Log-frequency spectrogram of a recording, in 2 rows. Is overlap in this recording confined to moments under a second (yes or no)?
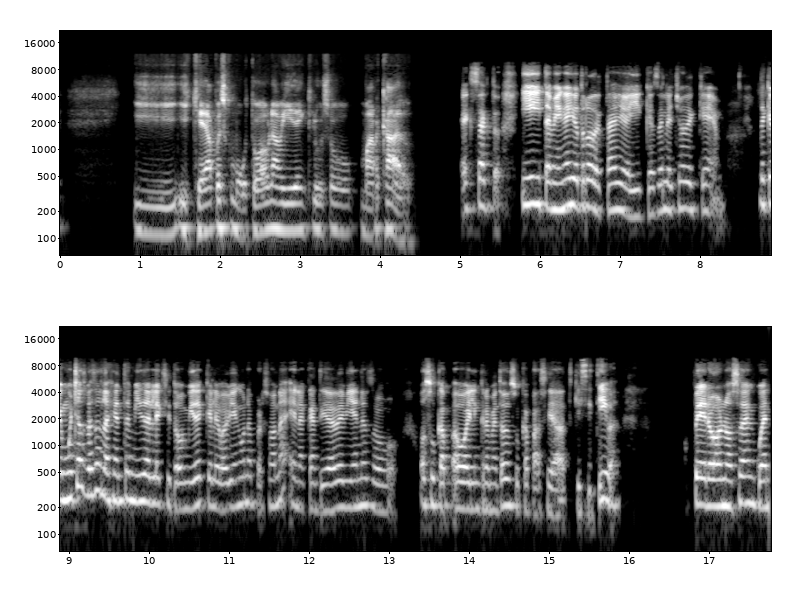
yes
